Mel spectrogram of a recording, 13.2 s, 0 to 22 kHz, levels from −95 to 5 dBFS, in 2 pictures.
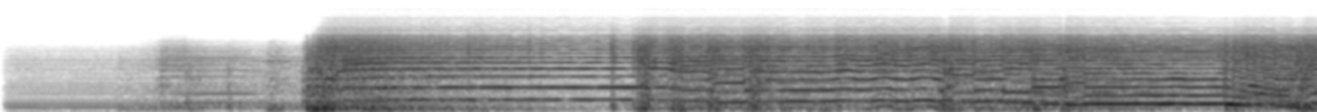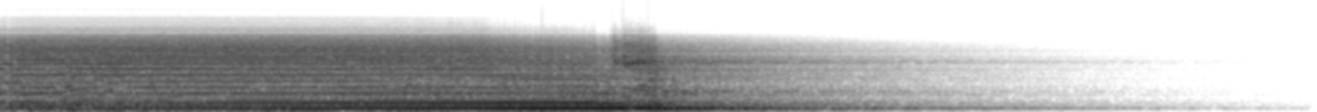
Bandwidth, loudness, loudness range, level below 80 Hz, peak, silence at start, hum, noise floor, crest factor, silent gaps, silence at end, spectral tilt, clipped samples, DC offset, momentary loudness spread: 7.6 kHz; -12 LUFS; 5 LU; -38 dBFS; 0 dBFS; 0.8 s; none; -74 dBFS; 14 dB; none; 2 s; -6 dB/octave; under 0.1%; under 0.1%; 6 LU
